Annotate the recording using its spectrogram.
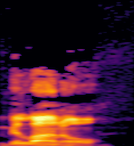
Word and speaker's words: Milano: We set out to visit the cathedral and the one at Milano. He's using the Italian pronunciation for Milan.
